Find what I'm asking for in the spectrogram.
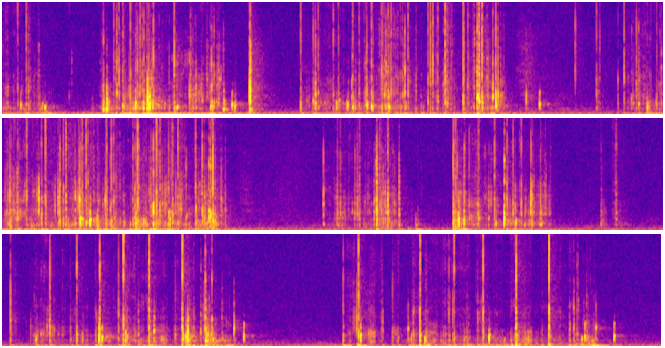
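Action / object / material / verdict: scrape / flexible plastic sheet of faceted rhinestones / plastic / none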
